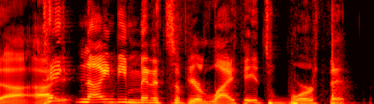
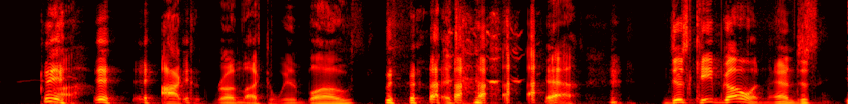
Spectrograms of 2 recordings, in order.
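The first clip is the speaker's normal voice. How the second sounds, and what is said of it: Forrest Gump character impression. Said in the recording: “is that his best impression, his Forrest Gump? It's pretty good.”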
